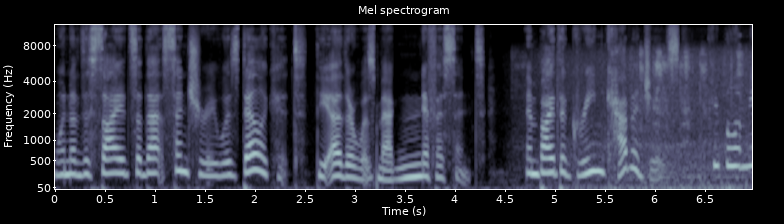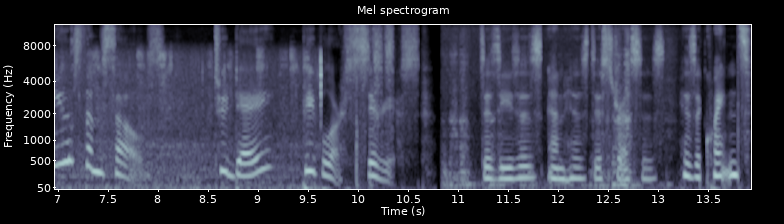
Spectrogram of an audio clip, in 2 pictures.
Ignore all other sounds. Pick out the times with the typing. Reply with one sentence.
The typing can't be heard in this clip.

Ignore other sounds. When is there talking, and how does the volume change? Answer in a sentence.
The talking can be heard from 0.0 to 13.8 s, at a steady volume.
